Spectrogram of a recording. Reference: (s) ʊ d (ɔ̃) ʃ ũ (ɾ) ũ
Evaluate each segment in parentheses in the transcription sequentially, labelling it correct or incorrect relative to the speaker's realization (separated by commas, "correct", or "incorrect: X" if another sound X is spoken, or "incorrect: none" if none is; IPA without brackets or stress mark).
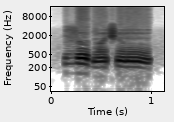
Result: incorrect: z, correct, correct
